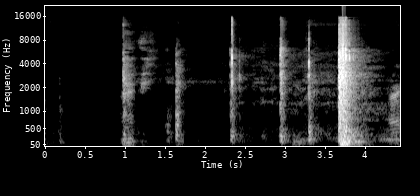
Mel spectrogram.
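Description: A tailgate latch clicks open.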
